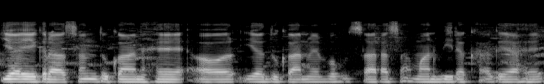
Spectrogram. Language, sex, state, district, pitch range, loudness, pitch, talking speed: Hindi, male, Jharkhand, Deoghar, 115-125 Hz, -19 LUFS, 120 Hz, 175 wpm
